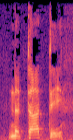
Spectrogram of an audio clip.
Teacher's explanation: Notice it's a pay noon verb, and the second noon, or the final noon of the verb, has assimilated into the tav, showing the doggish forte in the final tav.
